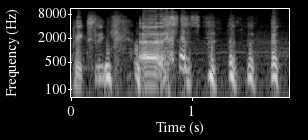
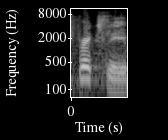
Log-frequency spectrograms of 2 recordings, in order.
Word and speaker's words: Pixley: Pixley. What was the nickname you came up with him earlier? Oh, that's Prixley, but that's because it's always forcefully mispronounced by Mr. Anderson.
